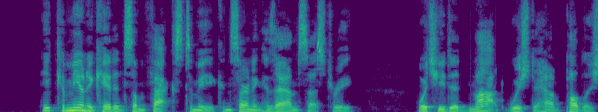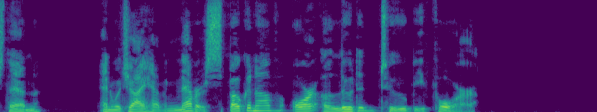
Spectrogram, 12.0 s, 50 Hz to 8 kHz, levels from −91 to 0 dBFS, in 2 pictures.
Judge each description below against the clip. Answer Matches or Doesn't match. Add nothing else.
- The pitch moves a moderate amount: Doesn't match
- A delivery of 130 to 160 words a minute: Matches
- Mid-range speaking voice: Doesn't match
